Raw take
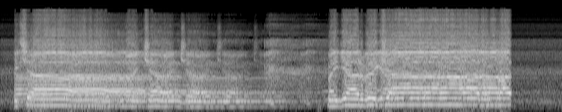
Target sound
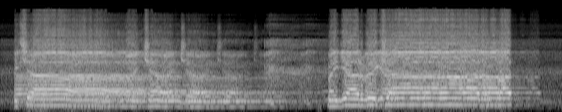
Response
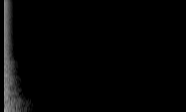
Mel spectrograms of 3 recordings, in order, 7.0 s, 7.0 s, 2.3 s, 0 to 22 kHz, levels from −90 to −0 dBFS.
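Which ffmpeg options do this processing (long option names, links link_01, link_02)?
-filter_complex "[0:a]highpass=60,asplit=2[link_01][link_02];[link_02]adelay=367.3,volume=-19dB,highshelf=frequency=4000:gain=-8.27[link_03];[link_01][link_03]amix=inputs=2:normalize=0,asplit=2[link_04][link_05];[1:a]atrim=start_sample=2205[link_06];[link_05][link_06]afir=irnorm=-1:irlink=0,volume=-23.5dB[link_07];[link_04][link_07]amix=inputs=2:normalize=0,volume=-5dB"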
